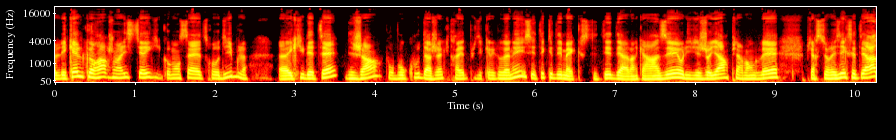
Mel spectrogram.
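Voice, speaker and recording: Male podcast co-host as interviewee: talkative, explanatory, rapid delivery, voice on the high side. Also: darkish tone, no echo, clean studio sound. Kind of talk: casual conversational interview answers.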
